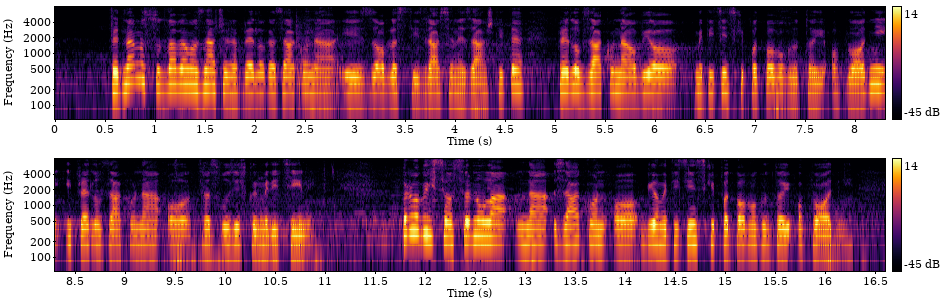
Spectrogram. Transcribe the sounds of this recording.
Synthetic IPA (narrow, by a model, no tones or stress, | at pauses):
pɾe̞d̪namasud̪ʋaːʋe̞omaznat͡ʃajnapɾed̪lo̞ɡazaːko̞naizo̞blˠaːst̪izd̪ɾaːst̪ʋe̞ne̞zaːʃt̪it̪e̞ | pɾeːd̪lˠo̞ɡzaːko̞naobio̞me̞d̪it̪siːnskipo̞d̪̚po̞moɡnut̪o̞joplˠo̞ːd̪ɲiʔipɾeːd̪lˠo̞ɡzaːko̞naʔot̪ɾansfuːzijsko̞jme̞d̪it̪siːni | pr̩ʋo̞bixse̞o̞sʋr̩nulanazaːko̞no̞bio̞me̞d̪it̪siːnskipo̞d̪̚po̞moɡnut̪o̞joplˠo̞ːd̪ɲi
